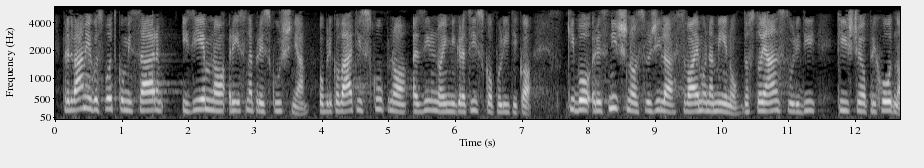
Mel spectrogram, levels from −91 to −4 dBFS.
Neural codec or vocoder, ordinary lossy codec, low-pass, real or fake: none; none; 5.4 kHz; real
